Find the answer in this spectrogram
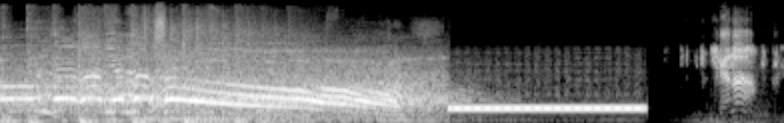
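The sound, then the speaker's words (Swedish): A loud cheering crowd gives way to a single steady telephone ringing tone as a call is placed to a foreign correspondent in Greece, lasting about two seconds, then a short silence before a voice briefly answers. “Vi ringer Utrikeskorren!”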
